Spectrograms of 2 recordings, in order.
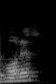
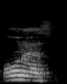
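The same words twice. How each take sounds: First: हॉनेस्ट starting with an audible H; wrongly sounded H. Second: ऑनेस्ट starting on the vowel; silent H. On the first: Teacher shows a wrong reading, H sounded in हॉनेस्ट. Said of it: "हम हॉनेस्ट मत पढ़ते हैं". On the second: Teacher gives the correction, H silent in ऑनेस्ट. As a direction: say ऑनेस्ट, dropping the H. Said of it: "H इसमें silent रहता है". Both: Shown as a demonstration.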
